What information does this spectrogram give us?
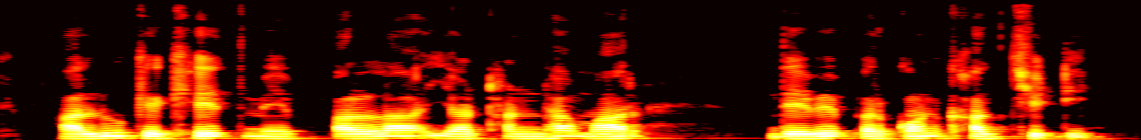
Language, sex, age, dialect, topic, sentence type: Magahi, male, 18-24, Western, agriculture, question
